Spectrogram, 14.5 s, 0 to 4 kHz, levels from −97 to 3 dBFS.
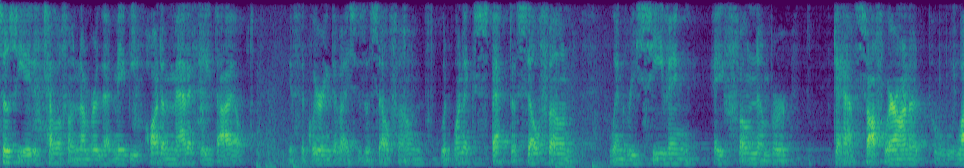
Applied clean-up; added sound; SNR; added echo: none; Thunder; 19 dB; reverberation time 2.9 s.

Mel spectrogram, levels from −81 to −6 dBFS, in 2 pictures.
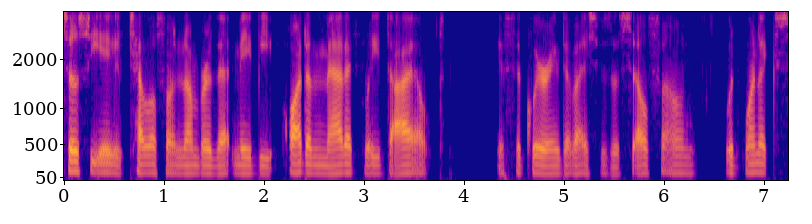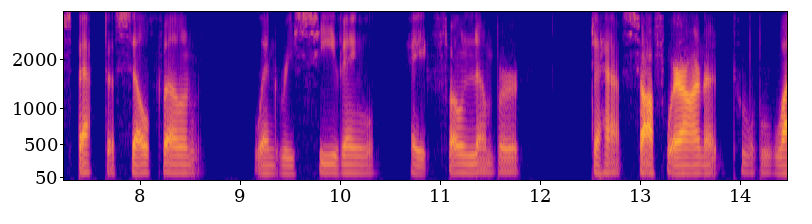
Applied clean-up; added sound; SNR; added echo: neural separator model SepFormer WHAMR!.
